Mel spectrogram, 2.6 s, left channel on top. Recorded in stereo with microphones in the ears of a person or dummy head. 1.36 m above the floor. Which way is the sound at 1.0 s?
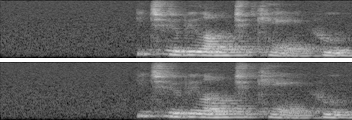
20° left (ahead or behind).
